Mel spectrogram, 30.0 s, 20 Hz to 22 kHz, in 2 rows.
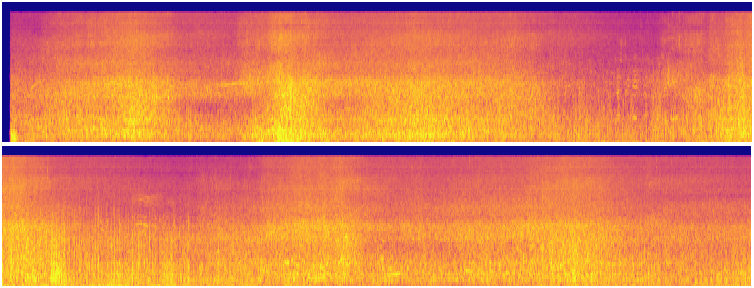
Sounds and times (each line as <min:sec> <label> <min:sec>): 0:00.2 Sea Waves 0:29.9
